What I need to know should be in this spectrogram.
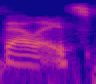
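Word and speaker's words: phthalates: h a l A tes and it's uh pronounced phalates but those um it's often used as emulsifier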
